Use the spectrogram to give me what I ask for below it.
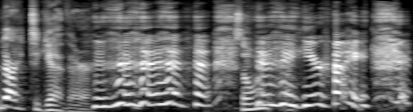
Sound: nervous laughing

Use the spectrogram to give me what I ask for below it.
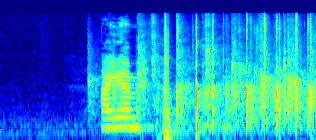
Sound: applause

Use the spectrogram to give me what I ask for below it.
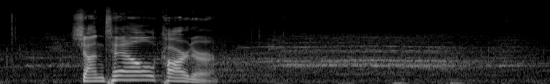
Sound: audience cheering

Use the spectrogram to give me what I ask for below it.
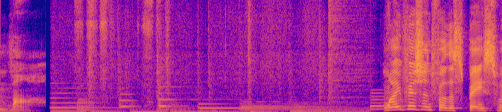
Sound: uplifting jazz music; pencil writing

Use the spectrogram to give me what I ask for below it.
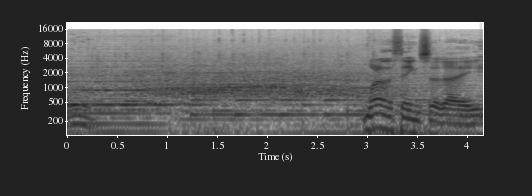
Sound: crowd cheering

